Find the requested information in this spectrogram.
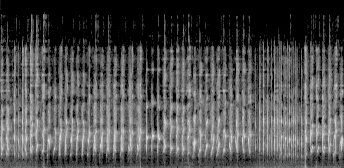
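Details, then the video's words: Small bird chirping rapidly and continuously, high bright notes repeated about three times per second with a steady rhythm, a brief click near the end, no other sounds. "Bird Chirping Sound"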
